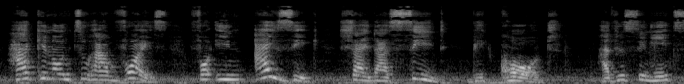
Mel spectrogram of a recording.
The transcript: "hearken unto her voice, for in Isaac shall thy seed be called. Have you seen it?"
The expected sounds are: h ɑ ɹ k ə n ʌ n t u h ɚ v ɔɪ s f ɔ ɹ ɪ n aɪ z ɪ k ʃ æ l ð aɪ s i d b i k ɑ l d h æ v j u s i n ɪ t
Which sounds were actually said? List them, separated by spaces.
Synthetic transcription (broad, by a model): h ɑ k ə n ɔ n t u h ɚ v ɔɪ s f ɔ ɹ ɪ n aɪ z ɪ k ʃ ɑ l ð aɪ s i d b i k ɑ d h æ v j u s i n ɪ t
